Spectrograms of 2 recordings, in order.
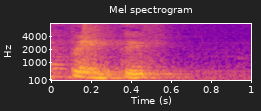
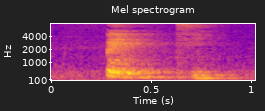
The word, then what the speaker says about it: pente: Mas na hora de pronunciar, algumas pessoas falam pente. Pente. Certo? Qual vai ser a sílaba forte dela? Esta daqui. Esta, pen, pen, vai ser a sílaba tônica, ou seja, a sílaba forte. Então, por isso, algumas pessoas, ao pronunciarem pente, o E soa com som de I, certo?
